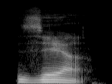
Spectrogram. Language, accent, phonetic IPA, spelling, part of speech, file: German, Germany, [zɛɐ̯], sehr, adverb, De-sehr.ogg
- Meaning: 1. very 2. a lot, much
